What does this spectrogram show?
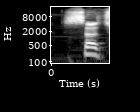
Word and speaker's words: such: लिखा हुआ है SUCH, तो इसे हम क्या पढ़ते हैं, सच पढ़ते हैं। यहाँ पर भी यू का उच्चारण अ होता है।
